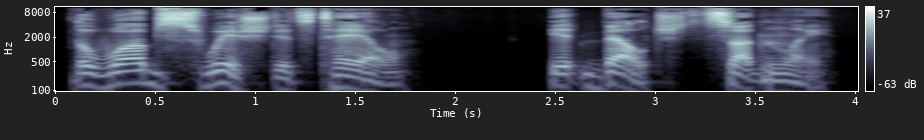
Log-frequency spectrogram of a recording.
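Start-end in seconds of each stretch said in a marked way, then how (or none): none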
